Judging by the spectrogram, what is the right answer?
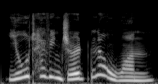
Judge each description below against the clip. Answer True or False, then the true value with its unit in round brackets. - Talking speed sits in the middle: False (225 wpm)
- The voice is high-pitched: True (265 Hz)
